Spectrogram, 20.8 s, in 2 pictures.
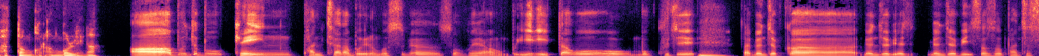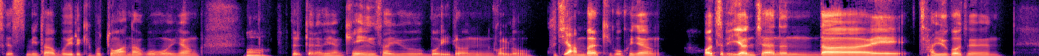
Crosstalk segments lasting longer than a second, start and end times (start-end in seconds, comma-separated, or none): none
